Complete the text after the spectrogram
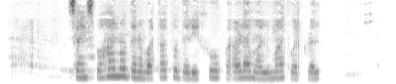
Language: Pashto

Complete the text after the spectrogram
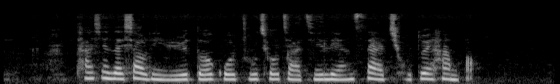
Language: Chinese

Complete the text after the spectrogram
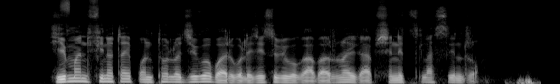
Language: Kalenjin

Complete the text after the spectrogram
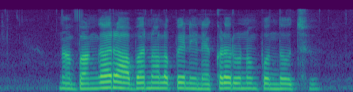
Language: Telugu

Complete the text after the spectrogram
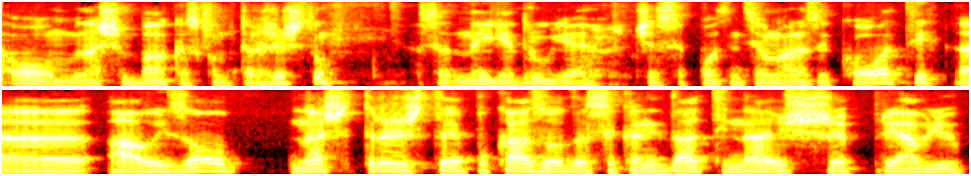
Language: Croatian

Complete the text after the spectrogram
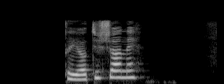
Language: Mari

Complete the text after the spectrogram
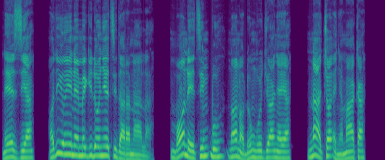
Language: Igbo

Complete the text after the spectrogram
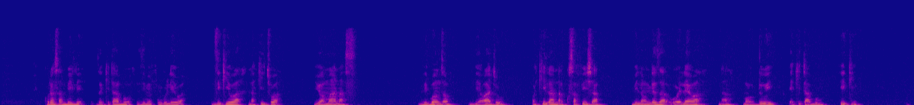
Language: Swahili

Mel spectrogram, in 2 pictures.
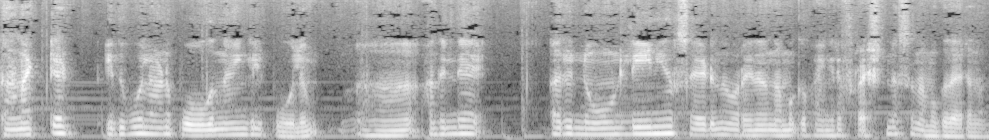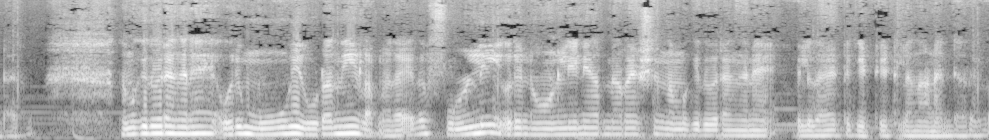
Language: Malayalam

